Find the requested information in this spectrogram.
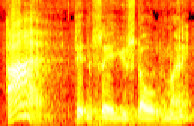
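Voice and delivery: "I" set apart and leaned on, then a pause; stress on I. Retold or imitated. Student quoting his teacher's lesson on emphasis, stress on "I". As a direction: lean hard on "I", pause before "didn't". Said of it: "how the emphasis on the thing changes its meaning".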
